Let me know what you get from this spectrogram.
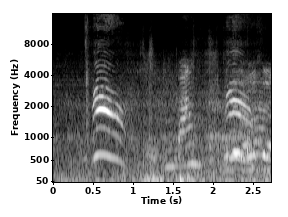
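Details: Rescued kitten, its eyes opened only days ago, found after two or three days abandoned in garbage, gives two drawn-out, arching meows about 1.7 seconds apart over faint background speech.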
